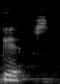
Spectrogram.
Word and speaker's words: GIF: thing I learned, that they're not even pronounced GIFs. Steve Wilhite, who created them in 1987, has recently said that they're pronounced GIF. But I think that's ridiculous, because if they were pronounced GIF, then why didn't we just spell them with a J from the beginning?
